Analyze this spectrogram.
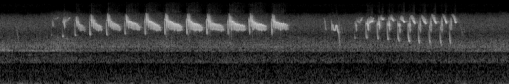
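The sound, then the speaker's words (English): Grassland Yellow Finch song: a run of bright, high, down-slurred notes in a steady rhythm, a brief pause, then a faster, tighter trill of similar high notes, loud and clear with no other sounds. “Grassland Yellow Finch, 1.”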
